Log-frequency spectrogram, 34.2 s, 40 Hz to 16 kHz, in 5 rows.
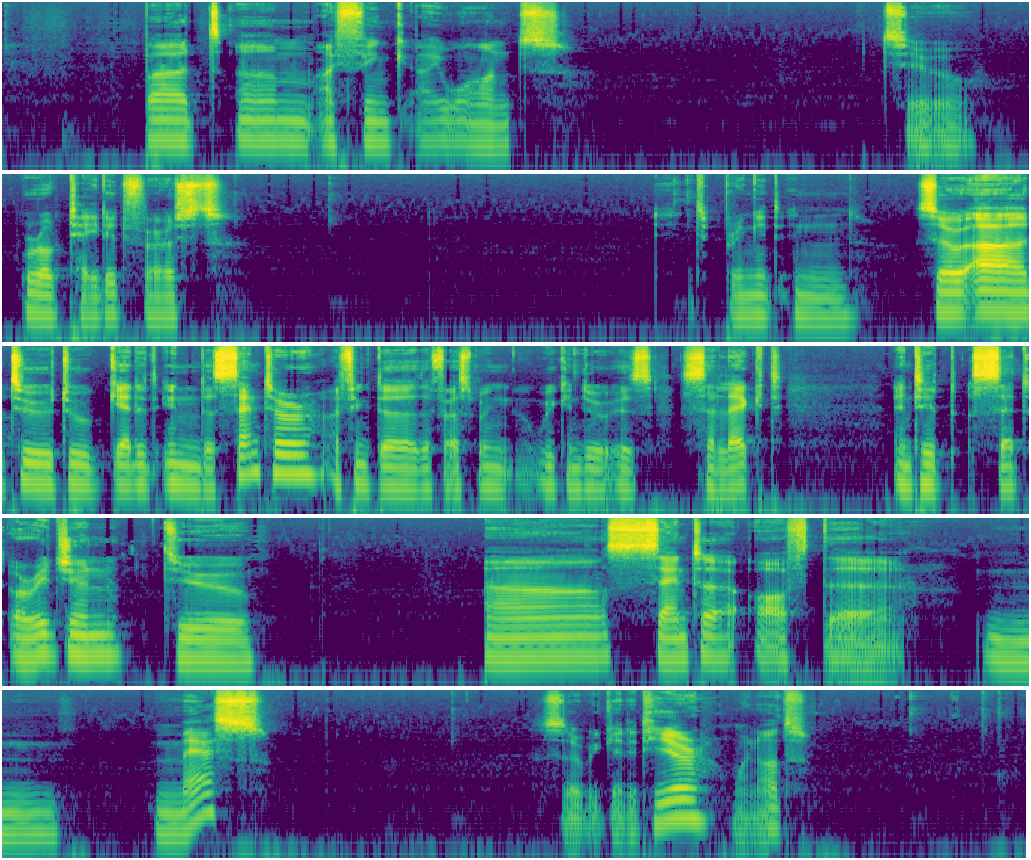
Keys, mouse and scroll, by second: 1.4 click, 2.6-4.0 scroll down 1, 7.3-8.3 middle drag, 8.3 scroll down 1, 8.4-11.3 middle drag, 11.3-13.4 drag, 16.4-17.5 middle drag, 17.5 click, 18.3-21.5 right drag, 30.4-32.5 middle drag, 32.5 click, 33.9-34.2 right drag.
